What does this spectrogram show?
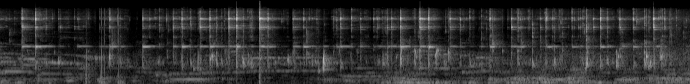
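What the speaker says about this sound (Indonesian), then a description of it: "Setelah itu kita aduk beberapa menit." Rapid metallic clinking of a spoon stirring sugar in a glass, a steady stirring rhythm of light, bright taps, close by and with no talking.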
